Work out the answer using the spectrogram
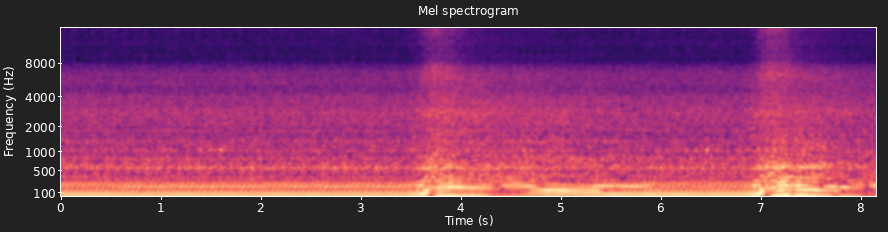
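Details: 1999 Nissan Sentra 1.6 after an EGR delete and new headers were installed: a smooth idle, then two quick throttle blips rise and settle cleanly with no rattles or popping. Much quieter than before the repair. Normal revving.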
